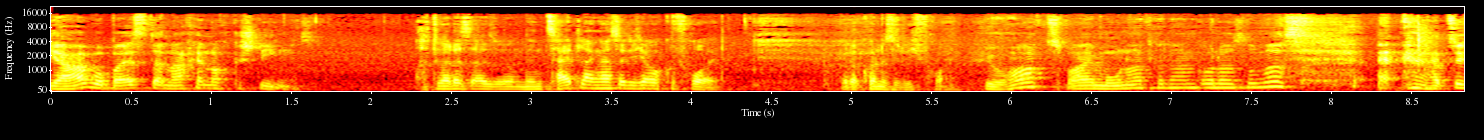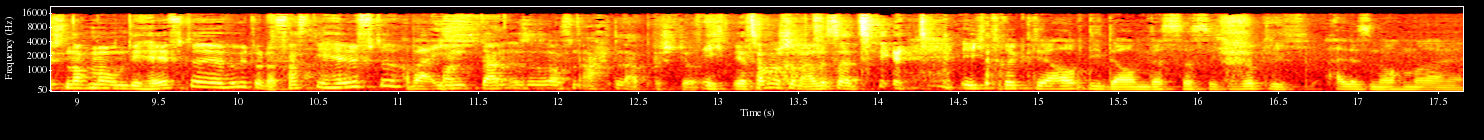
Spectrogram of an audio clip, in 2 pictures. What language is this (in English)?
German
